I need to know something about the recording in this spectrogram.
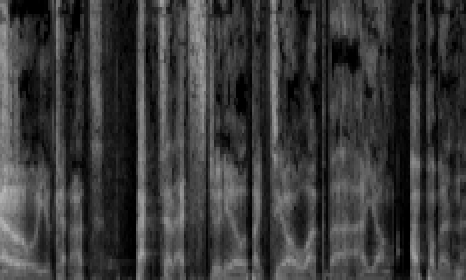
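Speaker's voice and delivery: put-on stern older man voice. Speaker acting out a bit where a headmaster answers him, imitating the headmaster. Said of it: "And he says".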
